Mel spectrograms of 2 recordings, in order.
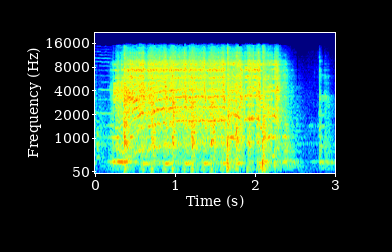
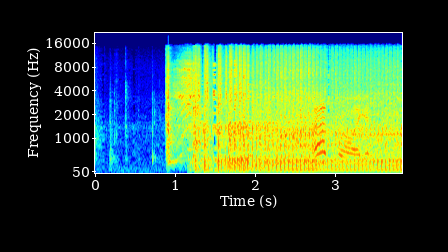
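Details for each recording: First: About 20-year-old Cub Cadet riding mower, throttle in the middle: short cranking burst with ragged, uneven chuffs that stall and fight back against the starter; sheared flywheel key throwing timing off, some smoke suggesting possible blown head gasket. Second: 20-year-old Cub Cadet riding mower after freeing a stuck, over-tight choke: cranks, catches within a second and runs a steady putter; slight tinny rattle, suspected internal muffler or muffler pressed against frame.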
